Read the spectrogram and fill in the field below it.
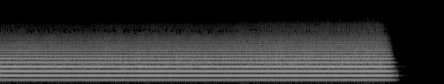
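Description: Nothing in this music stood out as a technical fault on listening.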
